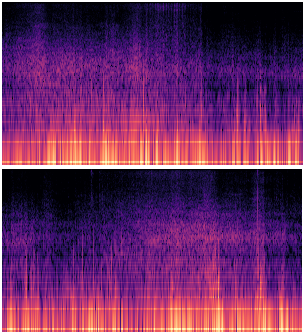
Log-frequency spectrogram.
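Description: Wind buffeting the microphone of a camera on a moving bicycle, mixed with the tyre and engine noise of overtaking cars, which swells in the first few seconds and again near the end. Short knocks from the road surface run throughout, and there is one sharp click about a second before the end.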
